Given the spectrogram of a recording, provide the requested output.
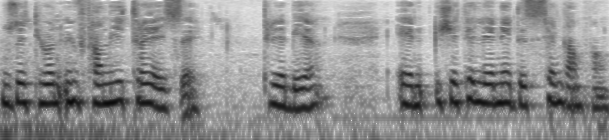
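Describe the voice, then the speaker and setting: A woman at medium pitch speaks at a very slow pace with long, frequent pauses. Her intonation is monotone and flat, her loudness very even, and noticeable background noise is present. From Trabzon, Ottoman Turkey. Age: 80s+. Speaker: genocide survivor. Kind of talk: testimony. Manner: halting.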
